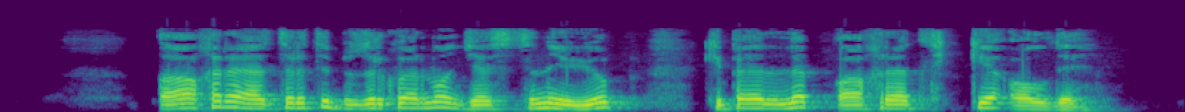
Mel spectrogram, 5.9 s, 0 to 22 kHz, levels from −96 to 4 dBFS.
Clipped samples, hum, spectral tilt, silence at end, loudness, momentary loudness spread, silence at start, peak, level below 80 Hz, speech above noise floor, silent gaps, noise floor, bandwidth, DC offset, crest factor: under 0.1%; none; -6.5 dB/octave; 0.45 s; -13 LUFS; 6 LU; 0.8 s; 0 dBFS; -54 dBFS; 49 dB; none; -61 dBFS; 7.8 kHz; under 0.1%; 14 dB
